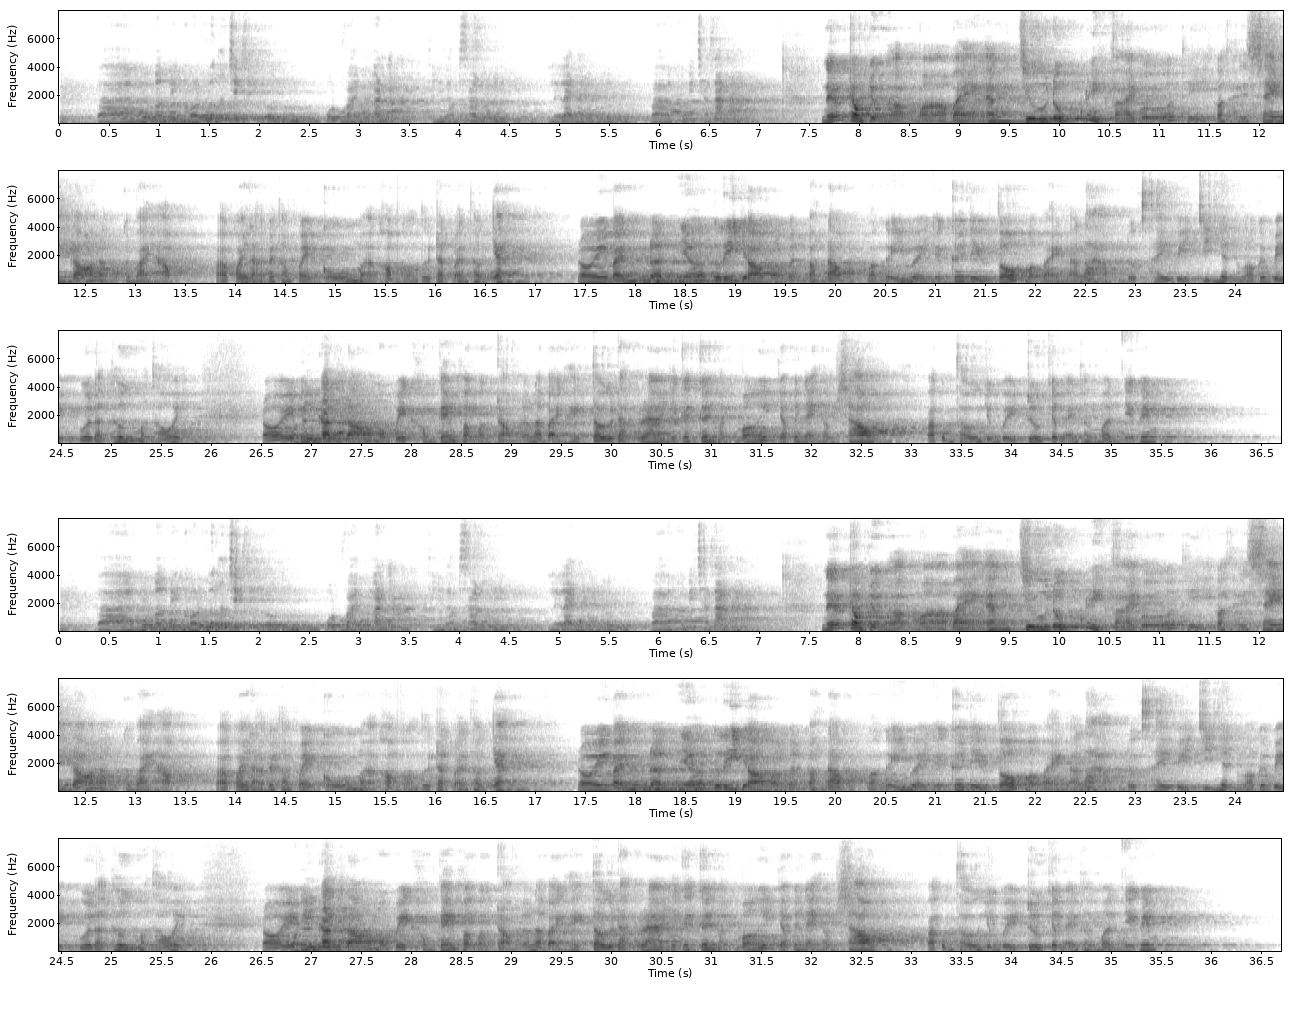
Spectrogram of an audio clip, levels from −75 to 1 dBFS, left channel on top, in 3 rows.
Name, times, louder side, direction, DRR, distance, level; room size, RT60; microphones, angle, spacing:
voice 1, 0.4-3.4 3.7-4.5 4.9-5.5 5.9-6.9 17.8-18.6 26.8-27.2, equal, 10° right, -2 dB, 4.8 m, -31 dB
voice 2, 7.2-13.4 13.8-35.5, equal, 10° left, 0 dB, 1.2 m, -26 dB
25.0 x 24.5 x 4.9 m, 2.4 s
head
